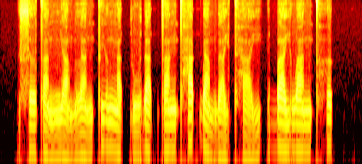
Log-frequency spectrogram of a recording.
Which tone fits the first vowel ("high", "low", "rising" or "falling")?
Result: rising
